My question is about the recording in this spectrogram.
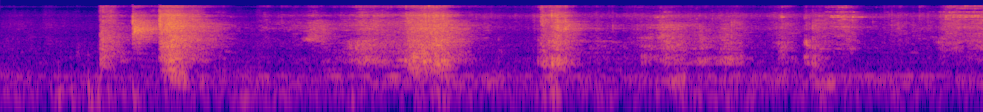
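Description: Crinkling and rustling of a padded paper mailer being pulled open, with a plastic bag of screws handled, in several short bursts.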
